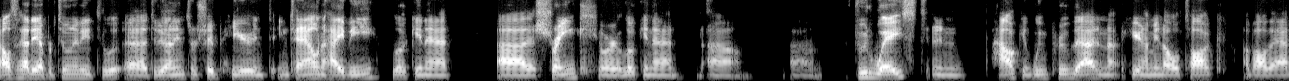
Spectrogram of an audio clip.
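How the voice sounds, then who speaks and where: Over a quiet background, a man speaks at medium pitch and a moderate pace with fairly even intonation, the sound dry and close with no echo. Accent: Spanish. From Mexico, Monterrey. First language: Spanish. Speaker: meat science researcher and startup founder. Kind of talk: webinar presentation. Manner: halting, many fillers and repetitions.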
